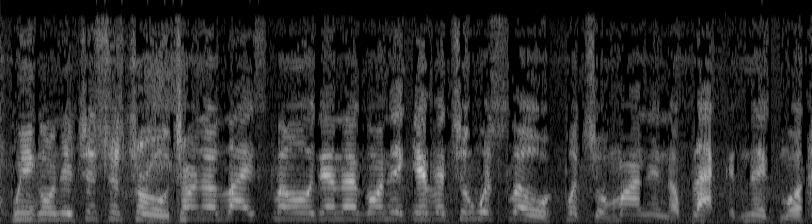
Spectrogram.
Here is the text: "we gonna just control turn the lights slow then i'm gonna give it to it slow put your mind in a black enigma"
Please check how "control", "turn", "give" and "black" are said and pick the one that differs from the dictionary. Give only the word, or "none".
control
